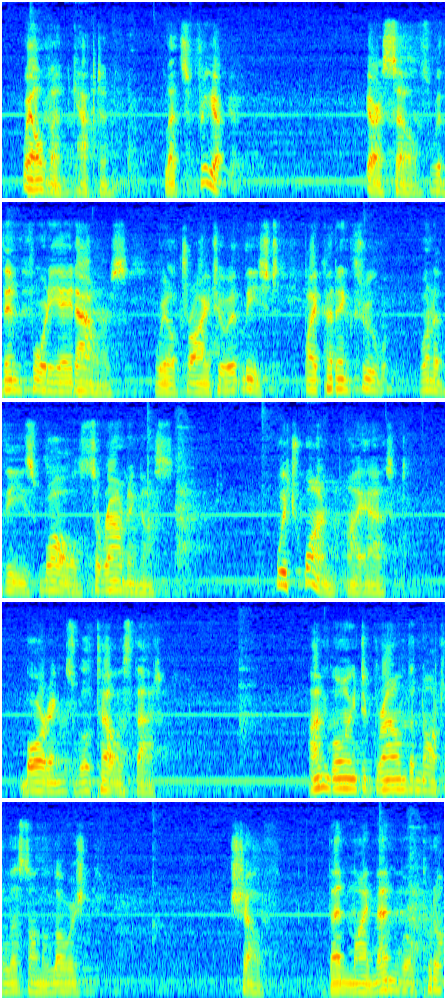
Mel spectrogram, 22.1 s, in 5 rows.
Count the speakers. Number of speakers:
one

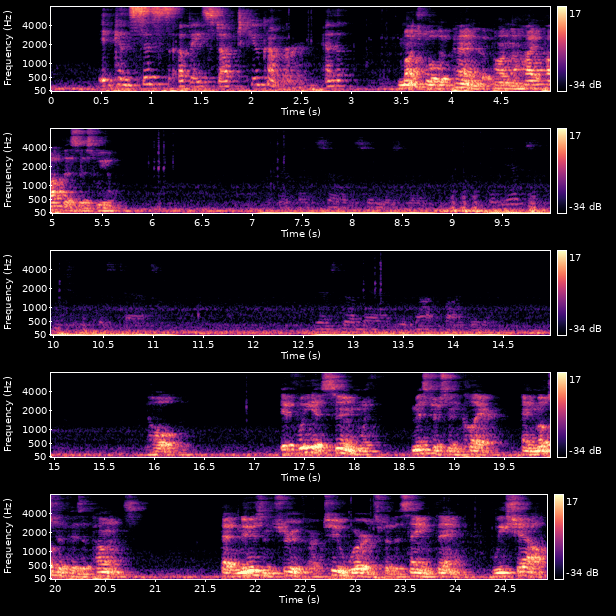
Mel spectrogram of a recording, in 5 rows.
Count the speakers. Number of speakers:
three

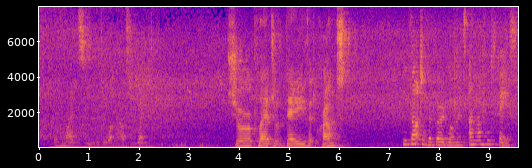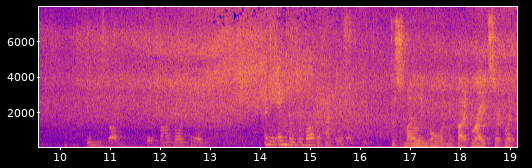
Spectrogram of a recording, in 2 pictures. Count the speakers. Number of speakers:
three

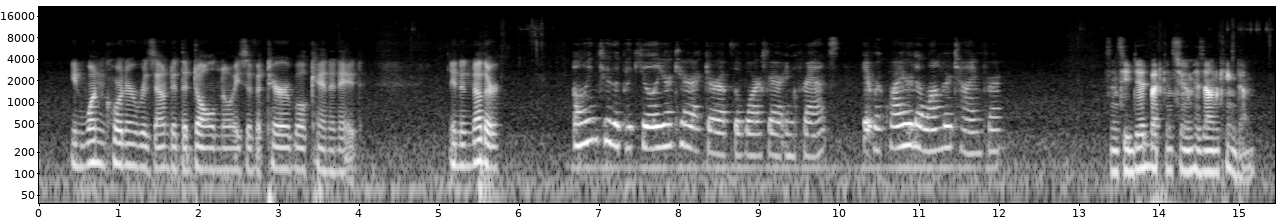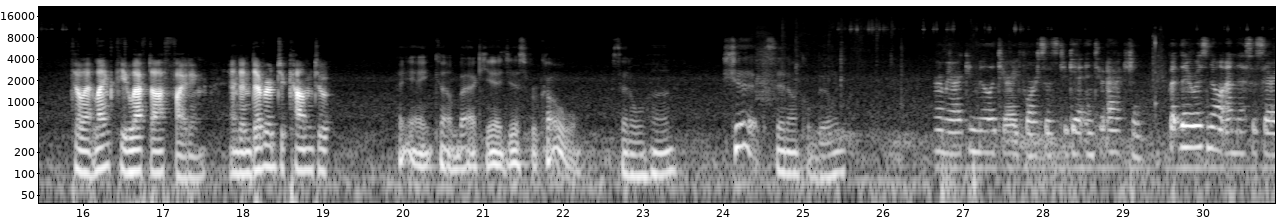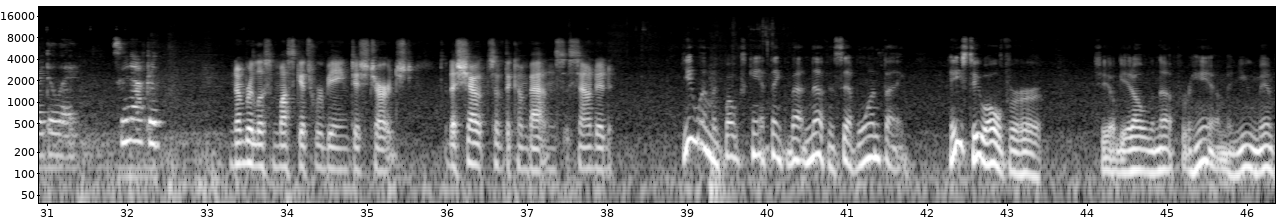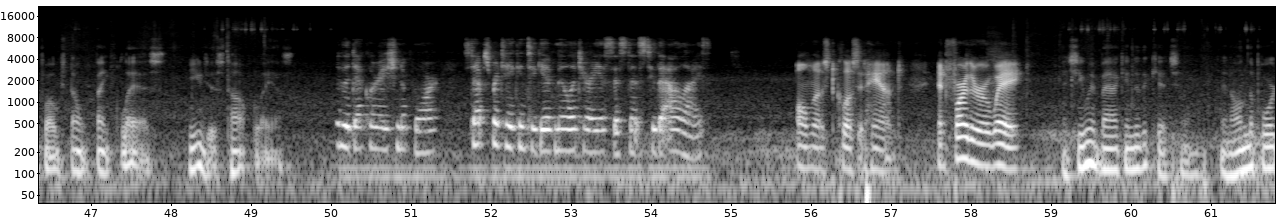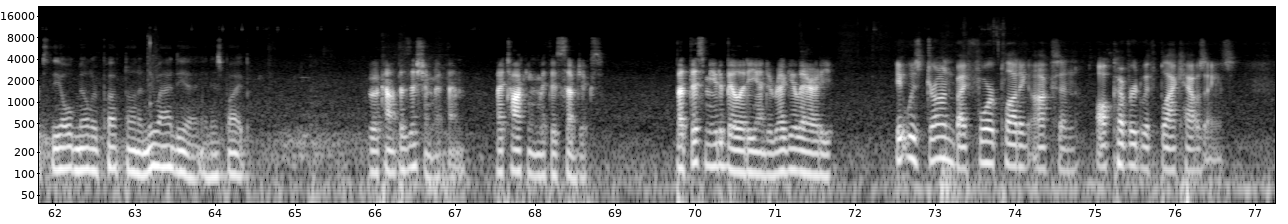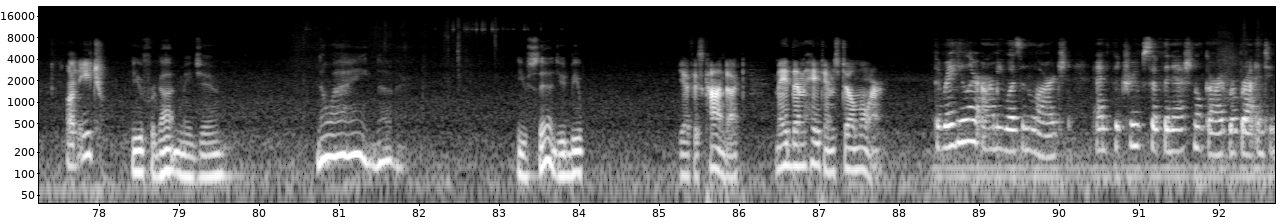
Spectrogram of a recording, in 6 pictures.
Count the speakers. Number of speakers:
four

